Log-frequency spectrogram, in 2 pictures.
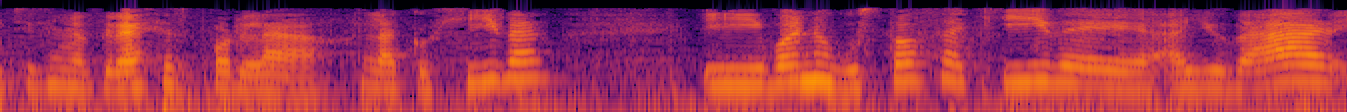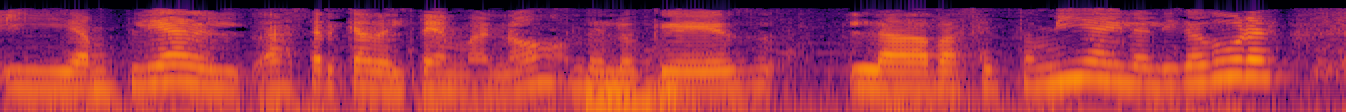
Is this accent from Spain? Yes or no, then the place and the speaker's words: no; Ecuador; Como ecuatoriana y vivir todo esto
